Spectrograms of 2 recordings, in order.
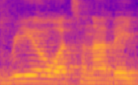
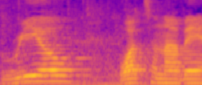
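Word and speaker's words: Ryo Watanabe: My name is Rio Watanabe, just like Rio de Janeiro, except it's spelt with a Y.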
